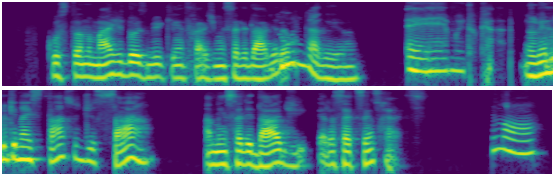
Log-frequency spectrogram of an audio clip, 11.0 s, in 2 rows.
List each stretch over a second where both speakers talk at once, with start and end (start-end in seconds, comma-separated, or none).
none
